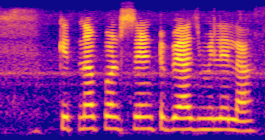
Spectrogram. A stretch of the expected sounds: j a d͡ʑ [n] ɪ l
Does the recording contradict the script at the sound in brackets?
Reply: yes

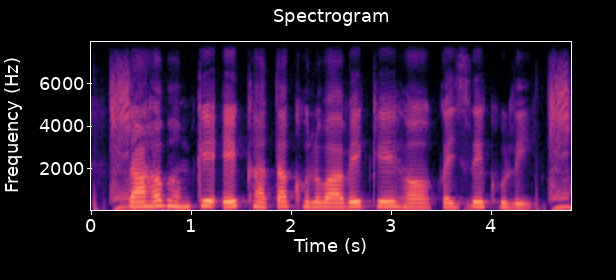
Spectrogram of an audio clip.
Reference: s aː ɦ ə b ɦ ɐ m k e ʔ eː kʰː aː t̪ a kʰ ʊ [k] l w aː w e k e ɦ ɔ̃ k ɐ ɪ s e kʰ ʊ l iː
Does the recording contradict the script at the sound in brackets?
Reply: yes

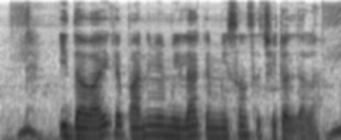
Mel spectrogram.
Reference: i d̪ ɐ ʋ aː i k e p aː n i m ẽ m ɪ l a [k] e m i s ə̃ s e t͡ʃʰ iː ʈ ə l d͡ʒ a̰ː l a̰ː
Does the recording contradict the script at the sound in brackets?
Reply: no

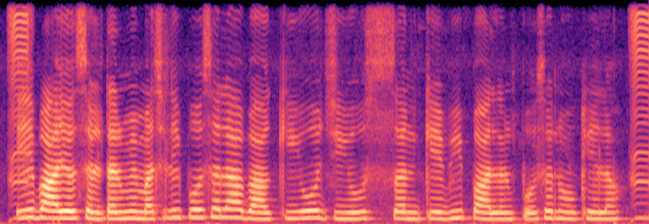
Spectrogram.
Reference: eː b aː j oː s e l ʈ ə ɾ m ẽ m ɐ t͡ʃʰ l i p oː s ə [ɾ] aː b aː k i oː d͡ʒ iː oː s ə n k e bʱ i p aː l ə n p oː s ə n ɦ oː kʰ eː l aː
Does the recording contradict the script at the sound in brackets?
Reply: yes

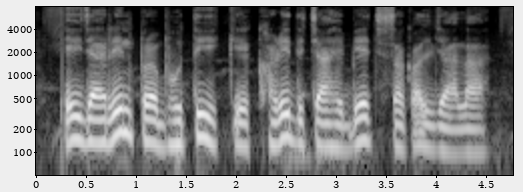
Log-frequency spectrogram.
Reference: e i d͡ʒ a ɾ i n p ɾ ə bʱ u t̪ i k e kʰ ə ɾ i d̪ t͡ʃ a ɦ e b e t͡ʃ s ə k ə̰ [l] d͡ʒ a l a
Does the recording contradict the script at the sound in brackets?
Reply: no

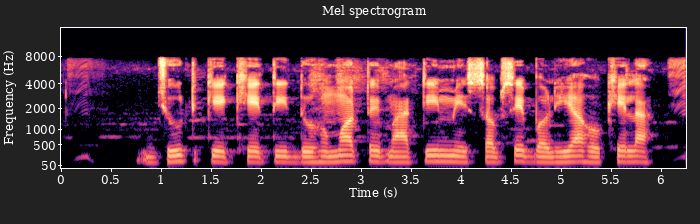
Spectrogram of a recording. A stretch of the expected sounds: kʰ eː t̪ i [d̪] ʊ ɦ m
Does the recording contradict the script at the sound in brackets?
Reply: no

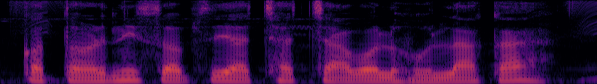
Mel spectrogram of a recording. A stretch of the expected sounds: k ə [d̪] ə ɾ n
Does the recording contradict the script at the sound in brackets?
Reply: yes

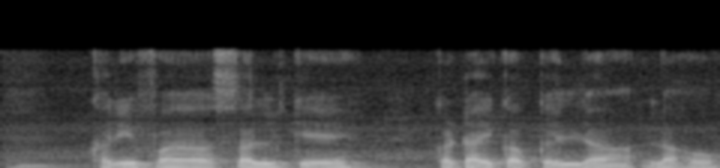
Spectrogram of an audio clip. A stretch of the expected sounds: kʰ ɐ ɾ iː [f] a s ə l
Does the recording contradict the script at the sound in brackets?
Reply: no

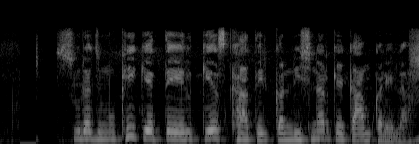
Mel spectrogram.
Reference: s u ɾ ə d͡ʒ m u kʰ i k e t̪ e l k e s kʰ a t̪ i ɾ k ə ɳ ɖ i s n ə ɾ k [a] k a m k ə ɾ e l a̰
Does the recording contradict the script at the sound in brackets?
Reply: yes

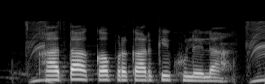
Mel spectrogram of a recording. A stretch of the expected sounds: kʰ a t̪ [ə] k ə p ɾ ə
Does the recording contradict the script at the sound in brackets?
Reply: yes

